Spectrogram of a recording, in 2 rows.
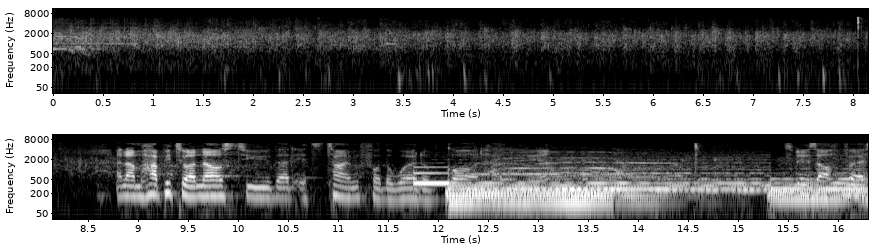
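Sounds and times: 
audience hand clapping: 0.0 - 8.7, 12.2 - 16.3
speech: 8.8 - 12.6, 15.4 - 16.3.

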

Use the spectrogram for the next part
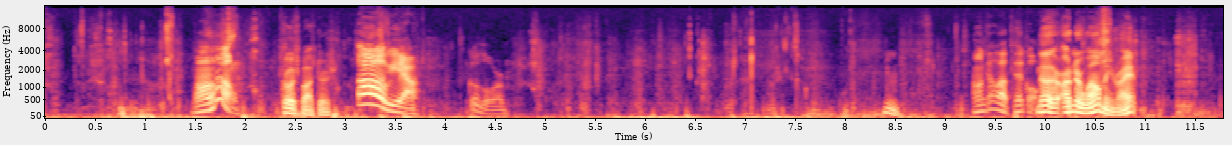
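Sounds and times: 
kettle-cooked potato chips crunching: 0.0 - 9.4, 10.2 - 11.7
speech: 1.5 - 4.7, 8.4 - 8.7, 9.3 - 11.1
brief low voiced sound: 8.4 - 8.6.

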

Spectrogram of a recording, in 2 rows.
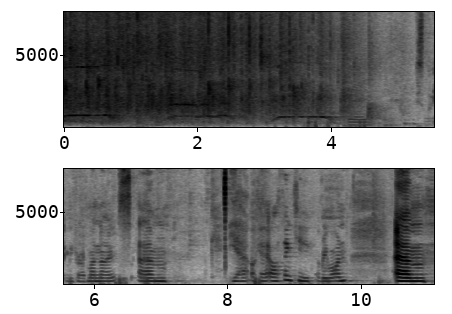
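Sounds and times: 
audience applause: 0.0 - 4.7
speech: 6.0 - 7.3, 8.1 - 11.1.

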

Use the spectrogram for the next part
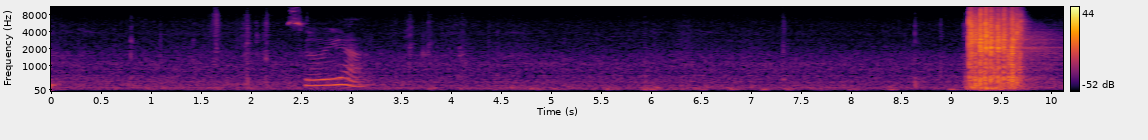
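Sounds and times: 
shuffling cards: 0.8 - 2.3, 3.4 - 4.5
speech: 2.6 - 3.2.

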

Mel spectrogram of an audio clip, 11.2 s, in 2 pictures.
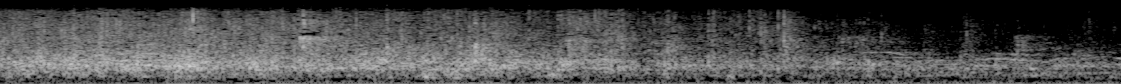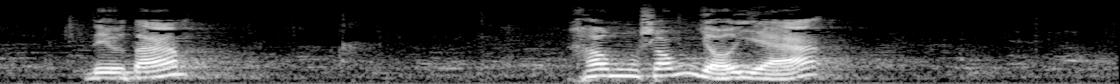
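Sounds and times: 
loud applause: 0.0 - 5.2
speech: 6.0 - 6.7, 8.5 - 9.8.

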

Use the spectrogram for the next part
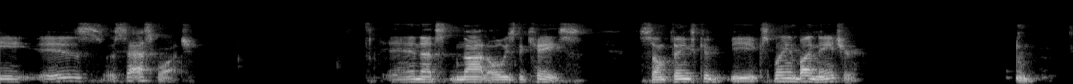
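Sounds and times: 
speech: 0.0 - 2.0, 3.7 - 8.6
burp after drinking soda: 10.1 - 10.5.

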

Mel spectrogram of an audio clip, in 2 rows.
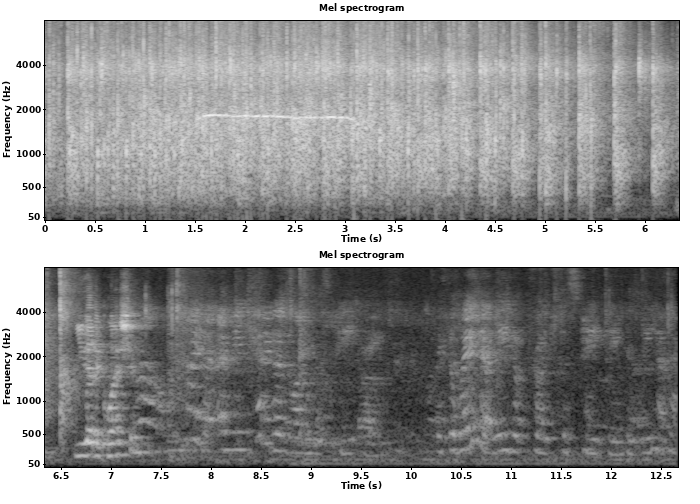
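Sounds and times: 
audience applause: 0.0 - 6.3
speech: 6.7 - 7.6, 10.9 - 12.6.

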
